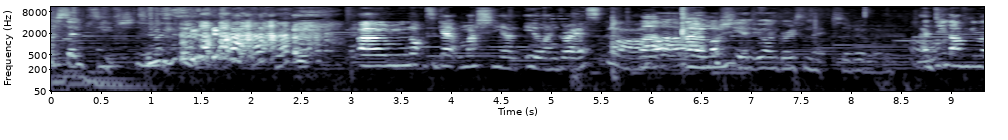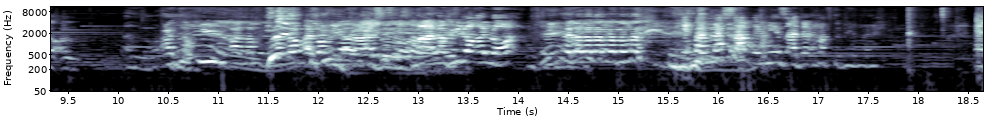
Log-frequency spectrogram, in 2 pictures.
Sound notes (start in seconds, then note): 1.0 laughter; 10.9 gags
